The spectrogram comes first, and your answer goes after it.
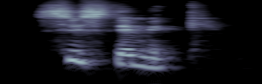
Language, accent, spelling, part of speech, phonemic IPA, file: French, Canada, systémiques, adjective, /sis.te.mik/, LL-Q150 (fra)-systémiques.wav
- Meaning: plural of systémique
